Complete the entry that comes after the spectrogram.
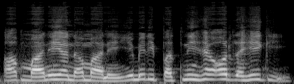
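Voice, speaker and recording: An earnest young newlywed husband in a family moral story, played by a man. His voice is very high for a man, with a mellow tone. He speaks insistently in a dry, echo-free recording. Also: moderate pace, natural voice. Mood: earnest, firm. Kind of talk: dramatised moral story acting.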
